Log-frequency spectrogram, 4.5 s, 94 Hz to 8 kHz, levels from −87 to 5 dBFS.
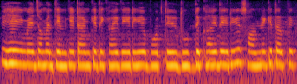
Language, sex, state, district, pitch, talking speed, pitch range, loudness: Hindi, female, Uttar Pradesh, Hamirpur, 260 Hz, 310 wpm, 255-265 Hz, -14 LUFS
